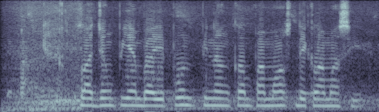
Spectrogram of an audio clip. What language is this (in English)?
Javanese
